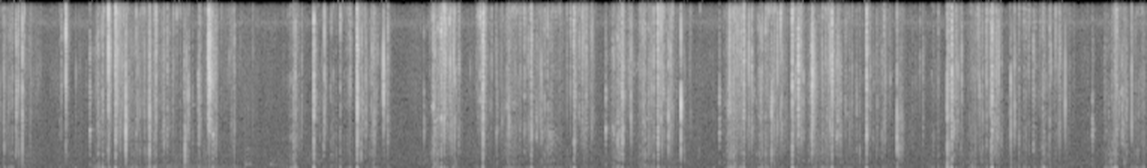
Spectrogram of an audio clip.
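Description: A snap-off utility knife blade shaves and scrapes curls from a solid, hand-sized rectangular bar of dry pink soap held in one hand. Dense, crisp scratching and cutting sounds come in quick bursts, with sharp bright crackles over a low, muffled body.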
